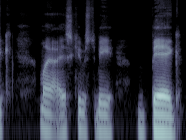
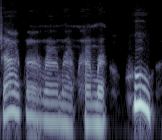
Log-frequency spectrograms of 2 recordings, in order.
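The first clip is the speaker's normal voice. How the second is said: high squawking then a hoot; mock bird squawks; 9 semitones higher than usual. Retelling the raven fight, high squawks and hoot.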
